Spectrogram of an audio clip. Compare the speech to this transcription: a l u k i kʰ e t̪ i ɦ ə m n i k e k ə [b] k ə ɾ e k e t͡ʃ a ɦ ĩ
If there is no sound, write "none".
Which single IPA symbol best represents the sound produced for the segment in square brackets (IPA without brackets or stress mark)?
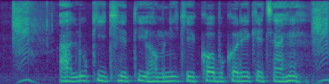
b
